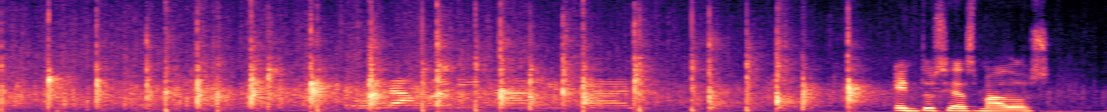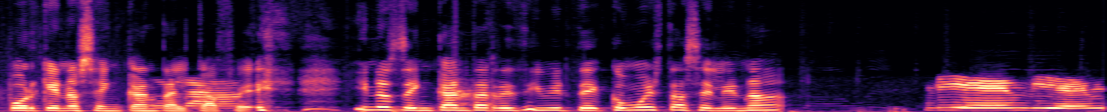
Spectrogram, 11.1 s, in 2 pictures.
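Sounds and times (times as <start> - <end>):
audience applause: 0.0 - 5.6
speech: 4.5 - 11.0.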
